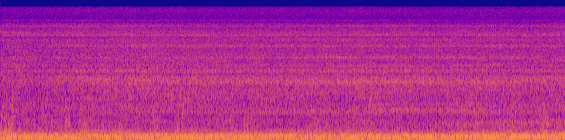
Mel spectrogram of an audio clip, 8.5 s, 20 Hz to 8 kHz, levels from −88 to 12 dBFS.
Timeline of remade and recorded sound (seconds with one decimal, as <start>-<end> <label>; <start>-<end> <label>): 0.0-2.9 recorded; 2.9-6.8 remade; 6.8-8.5 recorded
